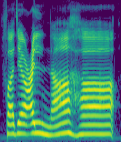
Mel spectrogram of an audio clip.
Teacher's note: فَقُلْنَا لَهُمْ كُونُوا قِرَدَةً خَاسِئِينَ فَجَعَلْنَاهَا، اب یہاں پر نون ہے، نون کے اوپر کھڑا زبر ہے، اس کی مقدار ایک الف کے برابر ہے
